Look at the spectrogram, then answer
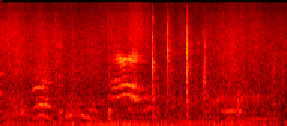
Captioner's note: makes kissing sounds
